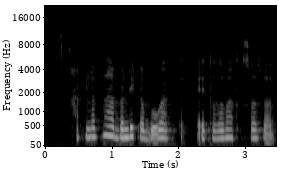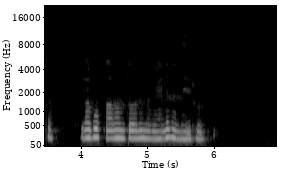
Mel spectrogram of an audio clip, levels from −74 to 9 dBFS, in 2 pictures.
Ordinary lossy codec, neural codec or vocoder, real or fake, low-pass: none; vocoder, 44.1 kHz, 128 mel bands, Pupu-Vocoder; fake; 10.8 kHz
